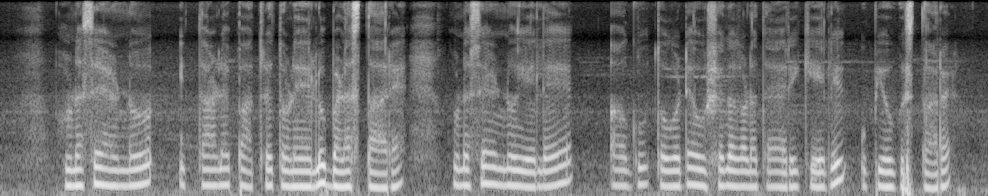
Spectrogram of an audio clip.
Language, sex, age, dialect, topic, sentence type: Kannada, female, 51-55, Mysore Kannada, agriculture, statement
